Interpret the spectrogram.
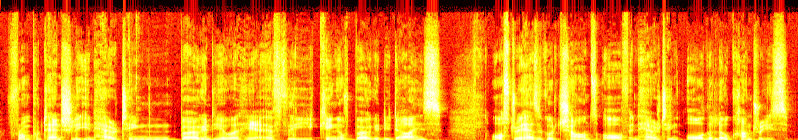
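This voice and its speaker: A man's voice: medium pitch, darkish tone. A man with a congested, stuffy-nosed voice from a cold, giving let's play commentary as host, hesitant and repeating phrases for emphasis. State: has a cold. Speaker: gaming channel host.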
